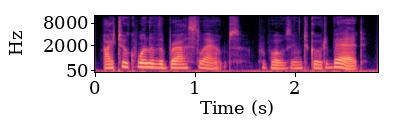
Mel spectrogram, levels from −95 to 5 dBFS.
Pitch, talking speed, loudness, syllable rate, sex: 175 Hz, 255 wpm, -17 LUFS, 6.2 syllables/s, female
